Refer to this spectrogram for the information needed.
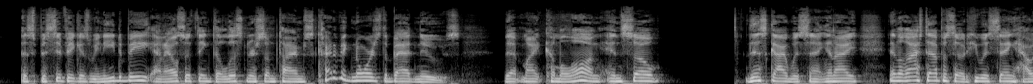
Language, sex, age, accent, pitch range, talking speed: English, male, 40-59, American, 120-155 Hz, 230 wpm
